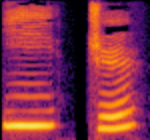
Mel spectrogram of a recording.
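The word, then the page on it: yizhi: yi1zhi2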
